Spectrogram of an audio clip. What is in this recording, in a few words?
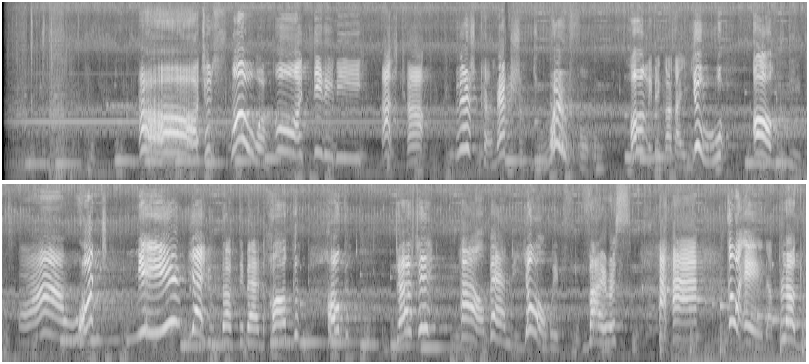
Character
